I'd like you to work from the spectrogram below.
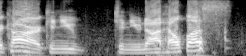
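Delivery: yelling. Yelling in character to a priest for help during an arrest: yelling. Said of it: "I'll yell to Vicar".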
